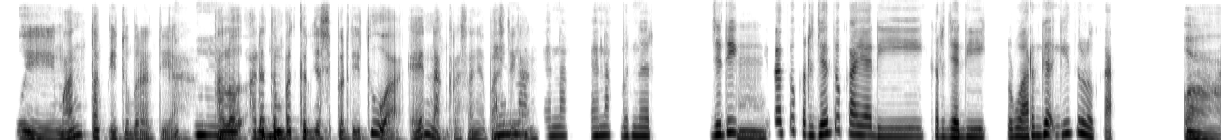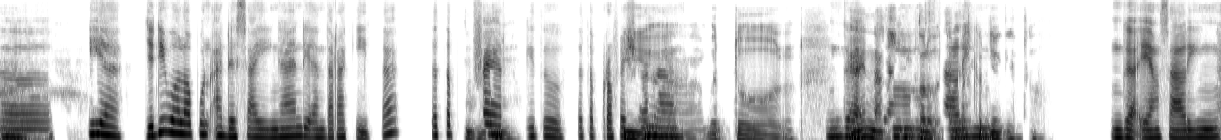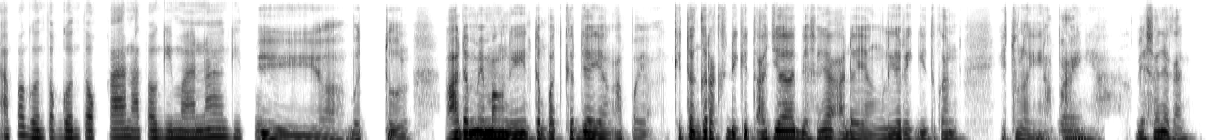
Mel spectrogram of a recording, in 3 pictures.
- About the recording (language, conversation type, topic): Indonesian, unstructured, Apa hal paling menyenangkan yang pernah terjadi di tempat kerja?
- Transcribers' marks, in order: drawn out: "Wah"; in English: "fair"; other background noise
